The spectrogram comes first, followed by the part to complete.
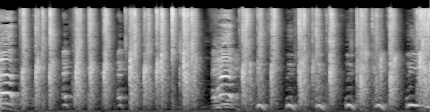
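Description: A group clapping hands together in unison, in quick even rounds: the tejime, the ceremonial rhythmic clapping that closes a Japanese gathering. A voice calls out at the start and again about three seconds in, leading a round of claps.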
